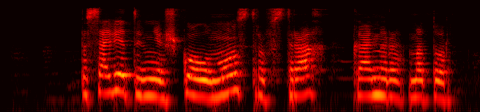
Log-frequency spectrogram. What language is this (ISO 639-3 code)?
rus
